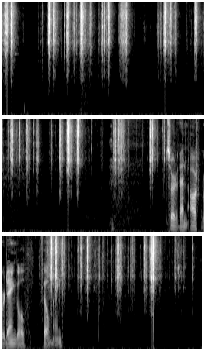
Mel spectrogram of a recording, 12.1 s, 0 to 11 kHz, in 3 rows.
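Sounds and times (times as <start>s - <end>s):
plastic puzzle cube clicking: 0.0s - 7.4s, 9.0s - 12.0s.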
